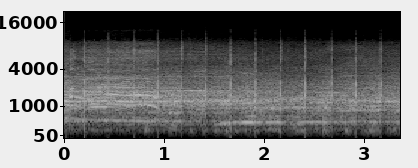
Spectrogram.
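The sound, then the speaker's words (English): A mother yells loudly and continuously over a noisy, cheering crowd at a youth wrestling match, with sharp claps or thumps cutting through at a steady quick rhythm. “Mama's yelling, hope, and he's got a pin!”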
